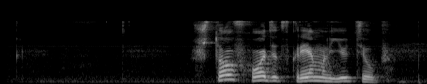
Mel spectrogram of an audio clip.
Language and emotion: Russian, neutral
